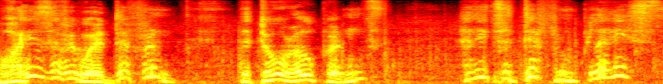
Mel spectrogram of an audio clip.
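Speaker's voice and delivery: very high, sing-song, swooping dog voice. Imagining what the dog thinks at each new stop: voicing the dog's thoughts. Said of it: "the look on his face, like".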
